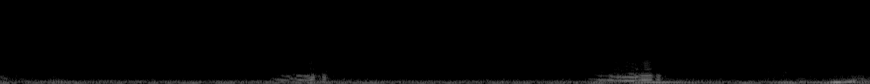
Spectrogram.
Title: #snoring cat cute funny#ねこ いびき カワイイ♥️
